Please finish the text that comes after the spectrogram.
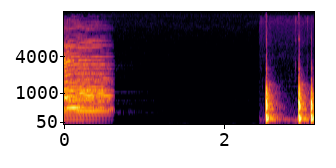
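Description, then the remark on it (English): A sustained tone cuts off into silence, then three sharp knocks on a door sound. The first knock stands alone and the last two come in quick succession. “Could this be misfortune knocking on your door?”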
